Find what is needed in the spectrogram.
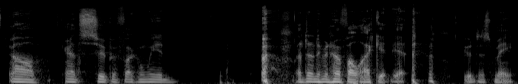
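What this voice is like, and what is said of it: Slightly hoarse voice. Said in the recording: “my throat sounds a little bit hoarse today”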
